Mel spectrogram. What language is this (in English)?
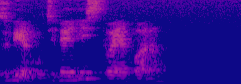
Russian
